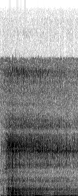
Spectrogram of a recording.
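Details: Labrador retriever puppy in deep sleep in owner's arms: steady low rumbling, fluttering breath noise throughout; loud snoring.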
